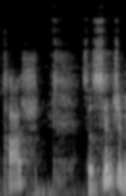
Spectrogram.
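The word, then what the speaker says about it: cosh: thing is pronounced cinch and this pronounced Kos so cinch of X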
